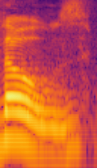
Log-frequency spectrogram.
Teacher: Ou você vai assoprar sem nenhuma vibração, que é o não vozeado, como é o caso de think, e tem o vozeado, que daí é a língua entre os dentes assoprando, porém com as cordas vocais vibrando.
